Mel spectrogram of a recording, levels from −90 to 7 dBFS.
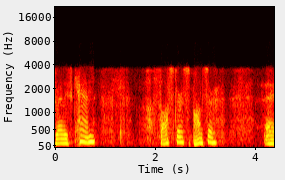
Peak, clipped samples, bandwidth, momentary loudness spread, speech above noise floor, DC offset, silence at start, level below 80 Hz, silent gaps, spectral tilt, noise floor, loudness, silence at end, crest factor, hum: -6 dBFS; under 0.1%; 3.9 kHz; 21 LU; 23 dB; under 0.1%; 0 s; -52 dBFS; none; -10.5 dB/octave; -41 dBFS; -20 LUFS; 0 s; 14 dB; none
